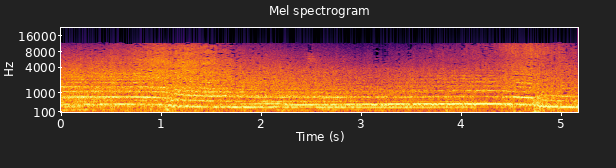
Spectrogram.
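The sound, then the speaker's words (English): A Dome Judd race car goes by with a loud, whining engine note. The tone holds high and dips sharply a couple of times as it passes, with no talk. “That was the Dome Judd, that last one going by.”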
